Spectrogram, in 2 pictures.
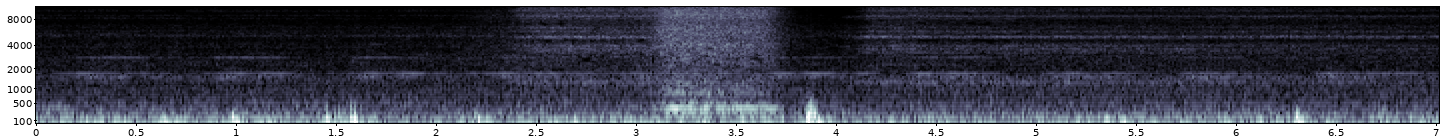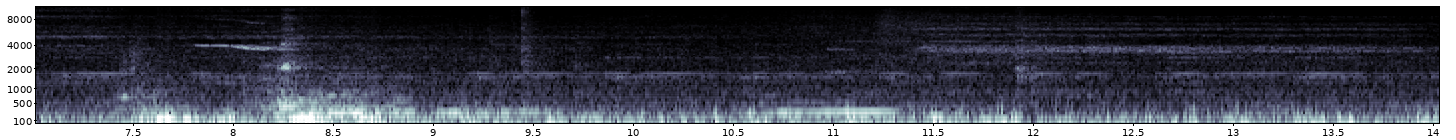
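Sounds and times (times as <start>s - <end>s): train low rumble: 0.0s - 14.0s
air hiss: 2.4s - 7.2s.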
